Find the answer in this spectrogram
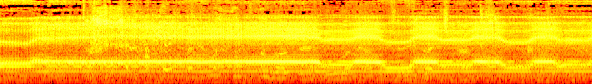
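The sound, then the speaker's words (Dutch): Tuvan throat singing: a steady low drone with a bright, whistling overtone melody that glides and shifts above it, sung alone without talk. “Dat heet Tuva-muziek. En dat is heel eigenaardige keelklankmuziek. Dat is een aparte techniek en dat klinkt zo.”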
